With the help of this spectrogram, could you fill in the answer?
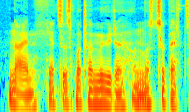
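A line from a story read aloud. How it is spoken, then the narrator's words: Plain. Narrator (German): sagte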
